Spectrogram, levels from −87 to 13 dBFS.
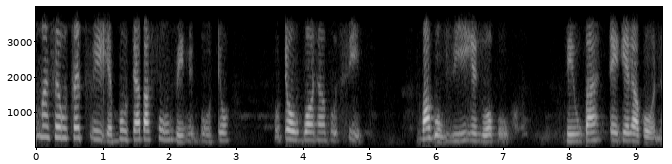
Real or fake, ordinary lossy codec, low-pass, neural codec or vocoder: fake; Opus, 64 kbps; 3.6 kHz; codec, 16 kHz, 0.5 kbps, FunCodec, trained on Chinese and English, 25 frames a second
